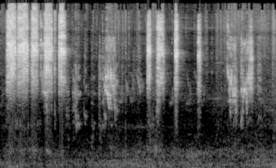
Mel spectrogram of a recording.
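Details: A breeding pair of budgerigars in a colony gives a fast run of harsh, buzzy, high chirps, then a pause, then more grouped scratchy chirps.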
